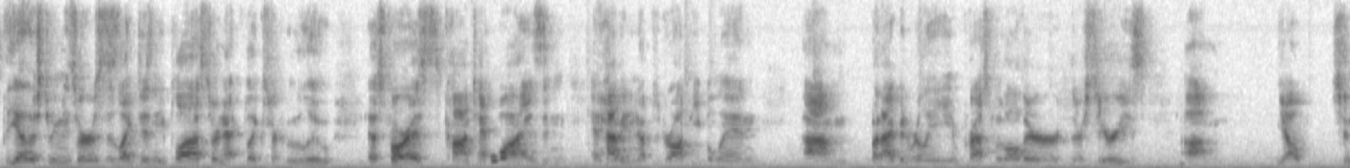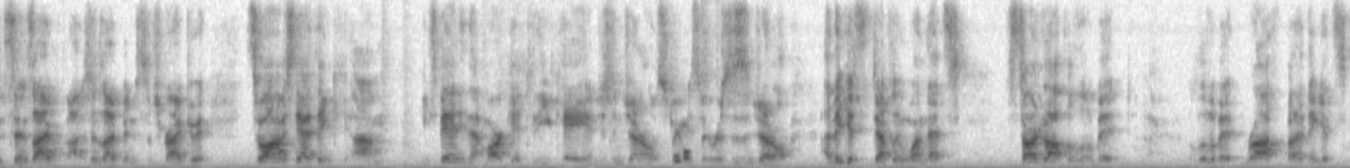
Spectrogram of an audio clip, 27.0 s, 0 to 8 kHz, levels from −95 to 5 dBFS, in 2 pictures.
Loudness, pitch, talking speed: -34 LUFS, 115 Hz, 190 wpm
